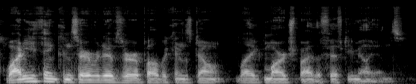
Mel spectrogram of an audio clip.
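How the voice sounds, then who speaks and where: Deep-voiced laid-back guy. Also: brisk, darkish tone, slightly rough. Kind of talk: casual political debate.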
